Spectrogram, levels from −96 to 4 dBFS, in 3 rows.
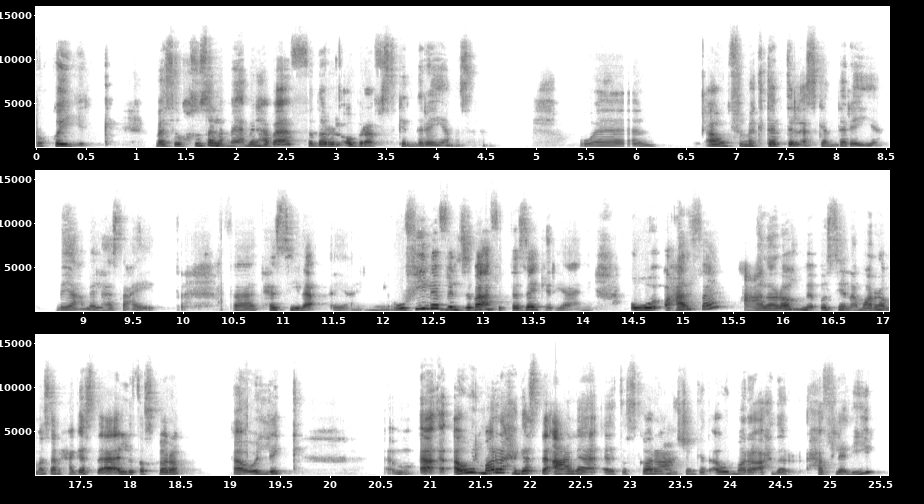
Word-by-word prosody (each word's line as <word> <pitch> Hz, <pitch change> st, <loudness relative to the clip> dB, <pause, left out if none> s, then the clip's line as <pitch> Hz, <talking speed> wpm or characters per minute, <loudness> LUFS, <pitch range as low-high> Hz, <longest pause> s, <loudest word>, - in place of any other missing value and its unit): رُقيِّك، 170 Hz, -5 st, +1 dB, 0.5 s
بس 180 Hz, +2 st, -4 dB
وخصوصًا 230 Hz, +8 st, -2 dB
لمّا 195 Hz, -8 st, -1 dB
يعملها 195 Hz, +4 st, -4 dB
بقى 190 Hz, +2 st, 0 dB
في 160 Hz, -, -6 dB
دار 190 Hz, +3 st, +1 dB
الأوبرا 175 Hz, -4 st, -2 dB
في 150 Hz, -, -19 dB
إسكندرية 145 Hz, -2 st, -9 dB
مثلًا، -, -, -18 dB, 1.0 s
وم 150 Hz, -1 st, -12 dB, 0.6 s
أو 185 Hz, -1 st, 0 dB
في 180 Hz, 0 st, -13 dB
مكتبة 195 Hz, +3 st, -3 dB
الإسكندرية 145 Hz, -5 st, -6 dB, 0.3 s
بيعملها 150 Hz, -1 st, -9 dB
ساعات، 145 Hz, -, -13 dB, 0.8 s
فتحسّي 190 Hz, +7 st, -4 dB
لأ، 170 Hz, -, -1 dB
يعني 170 Hz, +9 st, -18 dB
وفي 345 Hz, -2 st, +3 dB
levels 250 Hz, -11 st, +5 dB
بقى 265 Hz, 0 st, +6 dB
في -, -, -18 dB
التذاكر 250 Hz, +7 st, 0 dB
يعني. 155 Hz, -5 st, -15 dB, 0.4 s
و 430 Hz, +1 st, +8 dB
عارفة 275 Hz, -, +1 dB, 0.2 s
على 180 Hz, +1 st, -3 dB
رغم 235 Hz, +4 st, 0 dB, 0.2 s
بُصّي، 225 Hz, +1 st, -4 dB
أنا 180 Hz, -4 st, -9 dB
مرّة 205 Hz, +5 st, -2 dB
مثلًا 215 Hz, +2 st, -6 dB
حجزت 200 Hz, +1 st, -4 dB
أقل 195 Hz, +3 st, +4 dB
تذكرة، 195 Hz, +5 st, -2 dB, 0.5 s
هاقول 165 Hz, +2 st, +2 dB
لِك 245 Hz, +2 st, -3 dB, 1.0 s
ام -, -, -12 dB, 0.2 s
أ -, -, +5 dB
أول 355 Hz, -5 st, +9 dB
مرّة 330 Hz, +5 st, +8 dB
حجزت 270 Hz, -3 st, +1 dB
أعلى 240 Hz, -2 st, +4 dB, 0.2 s
آآ 175 Hz, -, -4 dB
تذكرة 180 Hz, +9 st, -3 dB
عشان 200 Hz, -7 st, -8 dB
كانت 185 Hz, 0 st, -13 dB
أول 215 Hz, 0 st, -1 dB
مرّة 205 Hz, 0 st, -5 dB
أحضَر 185 Hz, -3 st, -6 dB
حفلة 210 Hz, -4 st, -8 dB
ليه، 240 Hz, -, -6 dB
190 Hz, 130 wpm, -25 LUFS, 165-230 Hz, 1.0 s, أول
